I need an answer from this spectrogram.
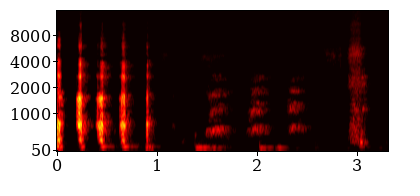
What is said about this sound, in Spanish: Oye, saluda al perrito ahí que está ladrando también. Oye, el perro de mierda.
